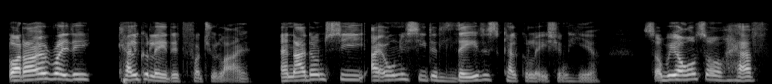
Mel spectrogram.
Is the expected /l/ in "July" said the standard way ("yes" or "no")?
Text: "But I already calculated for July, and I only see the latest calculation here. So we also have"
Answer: no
